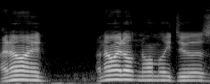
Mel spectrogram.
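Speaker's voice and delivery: loud, fast, angry, spat-out rant.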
